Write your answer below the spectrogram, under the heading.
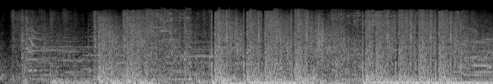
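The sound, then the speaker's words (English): Rapid gunfire in a close-quarters shootout among overturned furniture: a dense barrage of sharp, overlapping shots that stays loud from start to finish, with no voices. “He grabs the gun and fires back, sliding across the floor.”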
